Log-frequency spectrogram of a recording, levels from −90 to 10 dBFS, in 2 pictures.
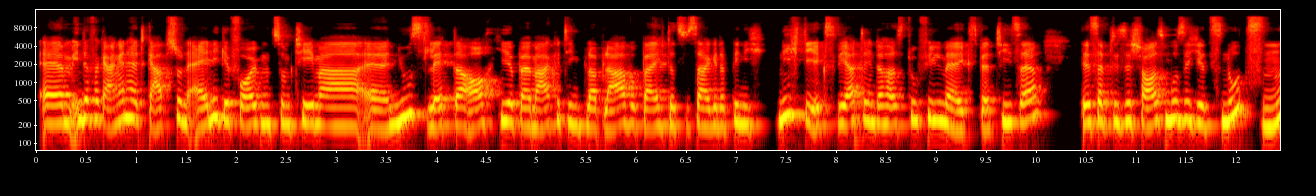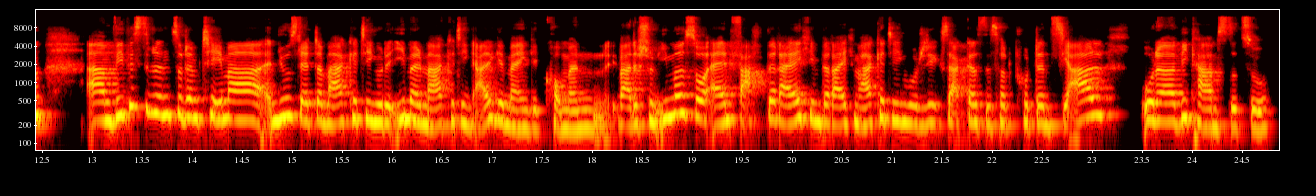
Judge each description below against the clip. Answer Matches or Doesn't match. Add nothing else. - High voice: Matches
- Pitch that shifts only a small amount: Doesn't match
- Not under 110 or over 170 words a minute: Doesn't match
